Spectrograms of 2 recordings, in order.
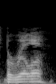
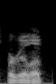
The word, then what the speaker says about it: Barilla: Oh, it is Barilla? Okay, thank you, Kim. Kim from New York City. It's Barilla. L's are pronounced.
